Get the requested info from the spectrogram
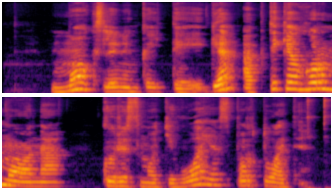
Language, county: Lithuanian, Tauragė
